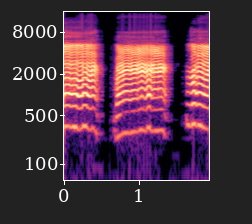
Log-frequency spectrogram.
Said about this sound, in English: That's a sheep.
